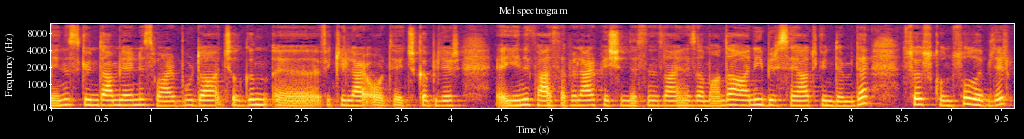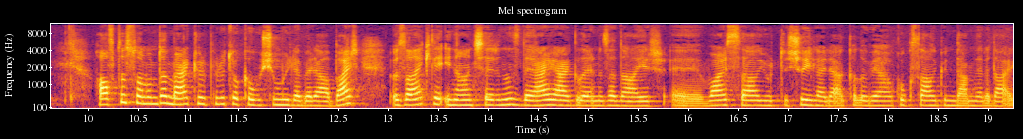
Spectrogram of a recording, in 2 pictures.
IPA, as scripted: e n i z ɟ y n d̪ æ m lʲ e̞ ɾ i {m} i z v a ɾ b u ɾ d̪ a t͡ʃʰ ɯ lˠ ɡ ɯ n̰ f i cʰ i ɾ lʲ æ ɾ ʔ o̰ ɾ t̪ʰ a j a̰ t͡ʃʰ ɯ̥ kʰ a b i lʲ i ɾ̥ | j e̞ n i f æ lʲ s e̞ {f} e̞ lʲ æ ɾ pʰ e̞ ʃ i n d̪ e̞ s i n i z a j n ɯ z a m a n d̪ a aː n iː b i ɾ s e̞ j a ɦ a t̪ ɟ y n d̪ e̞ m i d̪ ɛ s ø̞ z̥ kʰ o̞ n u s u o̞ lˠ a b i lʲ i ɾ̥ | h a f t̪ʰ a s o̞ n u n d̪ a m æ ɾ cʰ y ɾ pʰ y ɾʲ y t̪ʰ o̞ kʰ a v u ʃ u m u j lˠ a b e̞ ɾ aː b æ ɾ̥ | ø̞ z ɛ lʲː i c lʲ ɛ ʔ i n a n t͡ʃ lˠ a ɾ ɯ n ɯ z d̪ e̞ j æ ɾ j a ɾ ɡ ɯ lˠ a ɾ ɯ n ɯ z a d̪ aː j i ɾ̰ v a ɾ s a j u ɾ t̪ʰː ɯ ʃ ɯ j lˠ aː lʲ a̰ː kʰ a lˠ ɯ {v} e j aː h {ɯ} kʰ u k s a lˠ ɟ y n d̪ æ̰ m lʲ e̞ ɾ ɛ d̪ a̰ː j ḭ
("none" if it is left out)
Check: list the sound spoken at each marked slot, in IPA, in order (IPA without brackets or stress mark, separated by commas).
n, f, v, u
